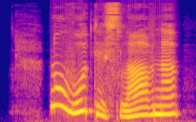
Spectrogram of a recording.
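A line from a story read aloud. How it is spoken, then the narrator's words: Cheerful. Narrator (Russian): бодро кивнула Алена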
